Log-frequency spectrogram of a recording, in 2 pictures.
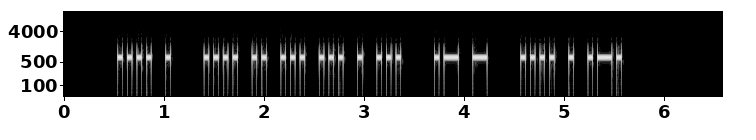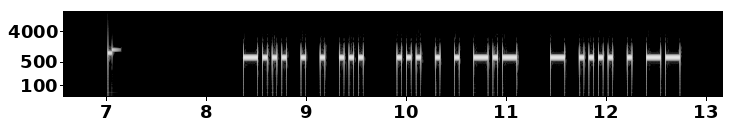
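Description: Rapid Morse code at about 25 words per minute: a steady mid-pitched tone keyed in quick dits and dahs, grouped into bursts with a pause in the middle and one brief chirp.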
